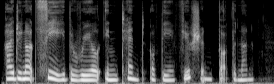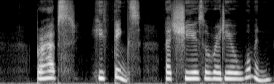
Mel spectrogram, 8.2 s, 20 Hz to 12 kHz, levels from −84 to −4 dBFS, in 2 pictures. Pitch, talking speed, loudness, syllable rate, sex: 230 Hz, 160 wpm, -18 LUFS, 4.4 syllables/s, female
